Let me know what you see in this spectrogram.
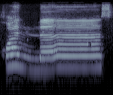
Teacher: are you noticing that I'm giving a round mouth to it?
